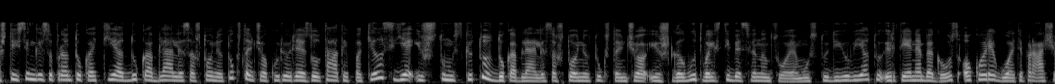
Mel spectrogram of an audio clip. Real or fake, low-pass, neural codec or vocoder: real; 7.2 kHz; none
